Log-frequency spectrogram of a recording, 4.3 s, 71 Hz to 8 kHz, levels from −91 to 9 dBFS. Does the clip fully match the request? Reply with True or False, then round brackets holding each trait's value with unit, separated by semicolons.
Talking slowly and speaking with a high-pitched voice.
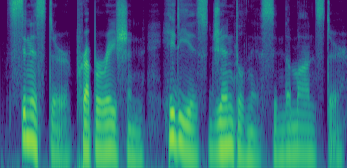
False (95 wpm; 110 Hz)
